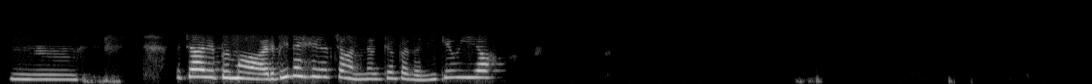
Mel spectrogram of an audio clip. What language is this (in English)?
Dogri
